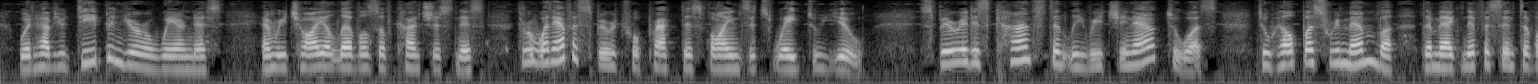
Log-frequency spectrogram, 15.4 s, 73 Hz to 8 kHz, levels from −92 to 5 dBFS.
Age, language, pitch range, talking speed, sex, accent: 50-69, English, 175-200 Hz, 135 wpm, female, American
